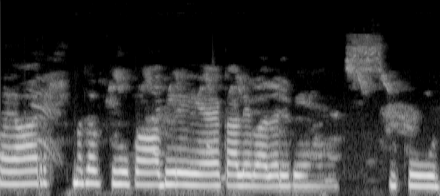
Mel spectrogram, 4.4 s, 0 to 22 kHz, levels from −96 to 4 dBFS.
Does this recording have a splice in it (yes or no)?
no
